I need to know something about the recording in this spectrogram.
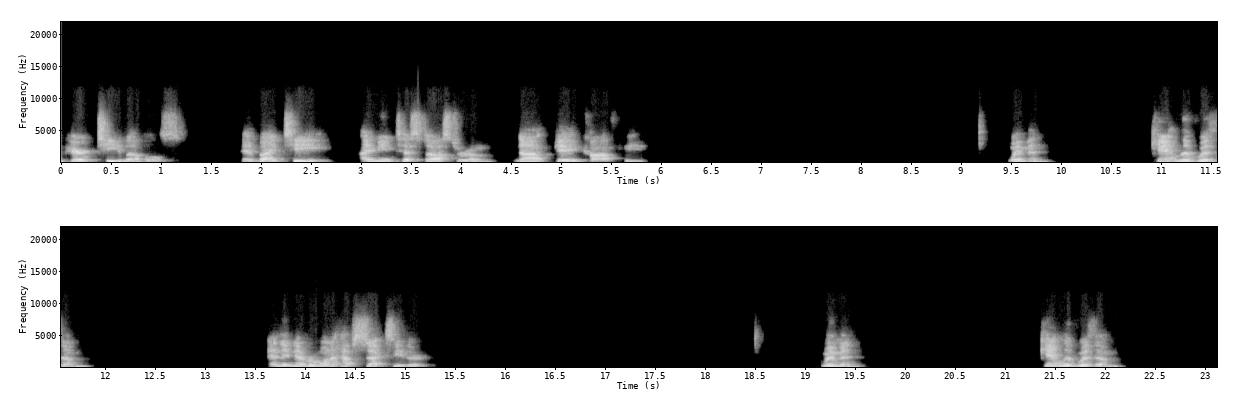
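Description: A man reads aloud in bursts, with long pauses, heard close through a microphone.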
